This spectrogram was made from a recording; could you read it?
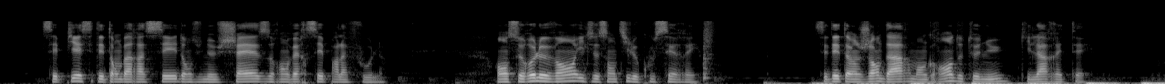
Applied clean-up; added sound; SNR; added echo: none; Snare drum; 19 dB; none.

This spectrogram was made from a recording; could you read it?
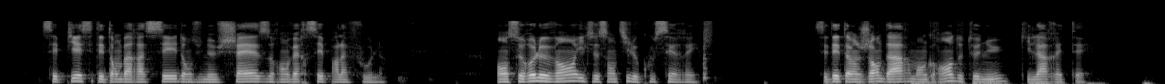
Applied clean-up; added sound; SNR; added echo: neural mask model RNNoise.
